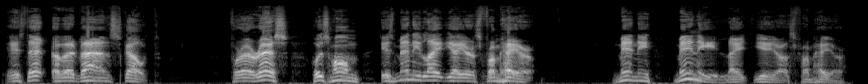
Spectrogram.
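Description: A man voicing a towering, tormented alien scout who speaks slowly and formally with an odd, unplaceable accent, pitched well above the reader's own voice. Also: lively intonation, vocal fry, sharp tone, dry recording, clean studio sound, exaggerated voice. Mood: grave. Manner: slow, formal, oddly accented speech.

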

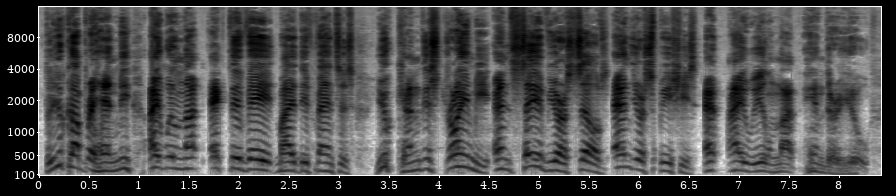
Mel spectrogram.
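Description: A man's voice: high-pitched, expressive, normal speed, creaky, hardly any pauses, bright, forceful tone, dry recording, voice pushed up, heavily acted. A man voicing a tormented giant male alien who speaks in stiff, formal phrases. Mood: desperate. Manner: stiff formal diction, rising to shrieks.

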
